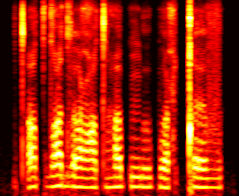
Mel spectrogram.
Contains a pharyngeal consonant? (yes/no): yes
